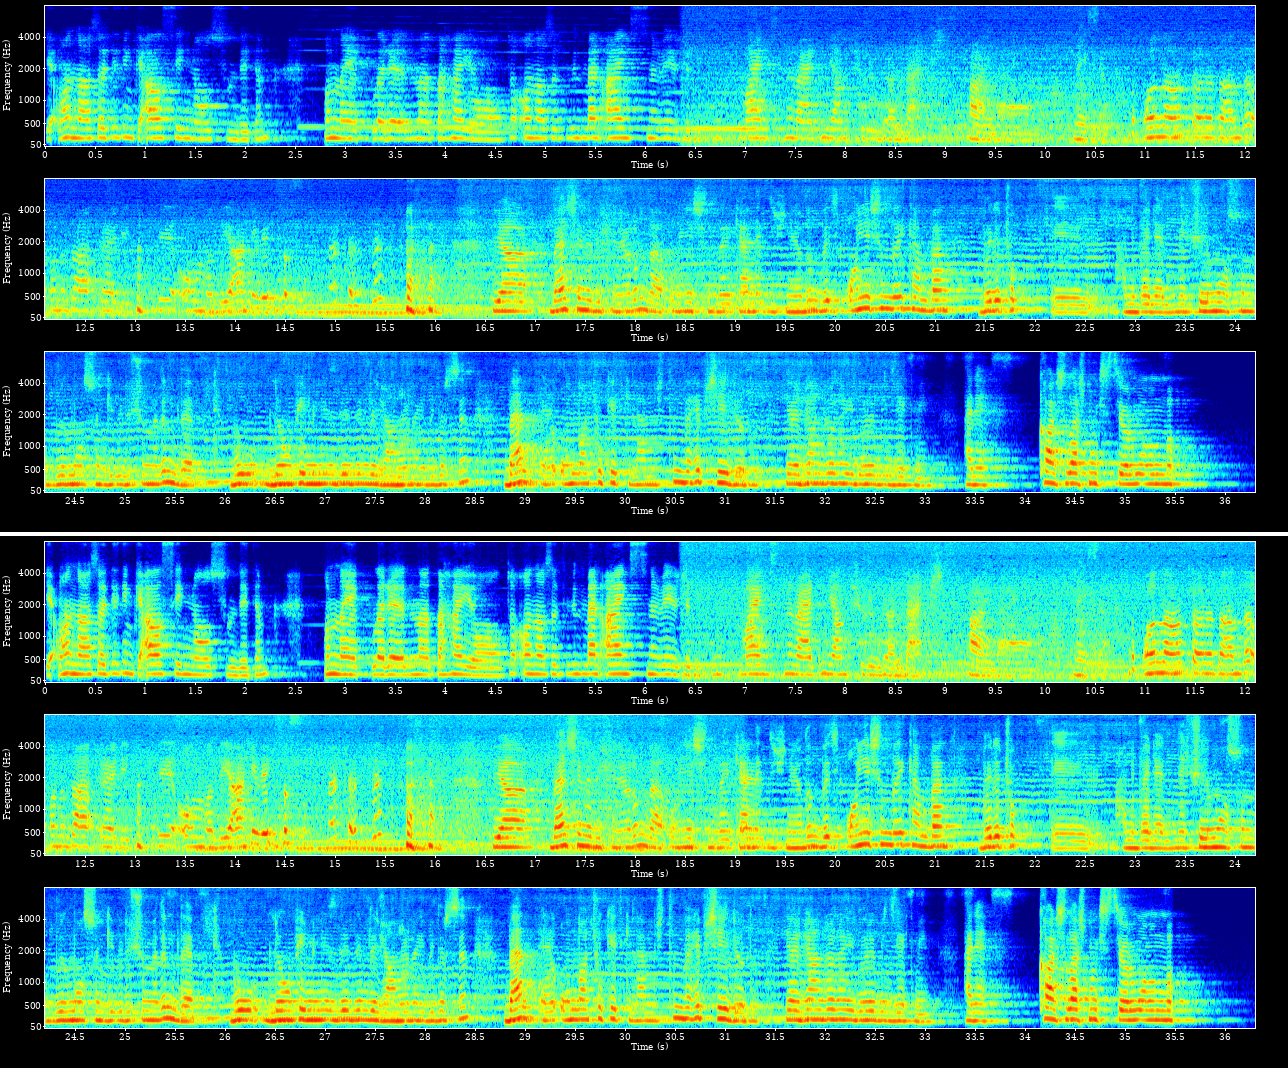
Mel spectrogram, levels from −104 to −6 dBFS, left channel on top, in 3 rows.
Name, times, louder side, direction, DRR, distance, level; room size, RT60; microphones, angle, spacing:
voice 1, 0.0-9.0 10.8-15.5 19.0-19.3, right 5 dB, 80° right, 13 dB, 0.5 m, -32 dB
sound 1, 2.5-20.4, left 1 dB, 85° left, 1.7 m, -49 dB
sound 2, 6.3-19.1, right 3 dB, 55° right, 0.8 m, -40 dB
voice 2, 9.2-10.0 10.3-10.6 13.0-13.1 15.7-21.9 22.1-25.7 26.0-33.1 33.4-33.7 34.1-35.5, right 1 dB, 25° right, 8 dB, 0.9 m, -26 dB
sound 3, 16.2-32.8, equal, 5° left, 1.0 m, -41 dB
22.0 x 15.5 x 3.7 m, 0.96 s
head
